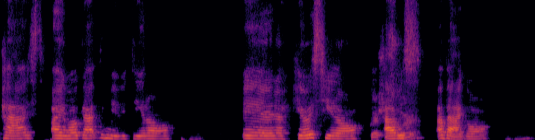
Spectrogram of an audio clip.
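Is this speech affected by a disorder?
Yes: Down syndrome.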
